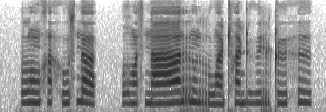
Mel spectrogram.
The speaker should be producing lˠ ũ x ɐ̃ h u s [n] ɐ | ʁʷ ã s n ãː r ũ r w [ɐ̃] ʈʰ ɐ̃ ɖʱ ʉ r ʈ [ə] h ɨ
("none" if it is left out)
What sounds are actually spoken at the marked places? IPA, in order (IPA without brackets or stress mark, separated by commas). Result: n, ɐ̃, ʉ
